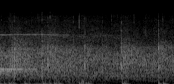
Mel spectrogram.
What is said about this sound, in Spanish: Dale un aplauso fuerte a Dios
